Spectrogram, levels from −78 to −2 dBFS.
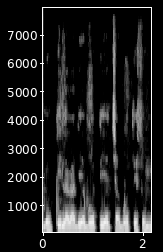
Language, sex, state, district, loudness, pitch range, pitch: Hindi, male, Bihar, Araria, -12 LUFS, 135-140 Hz, 140 Hz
